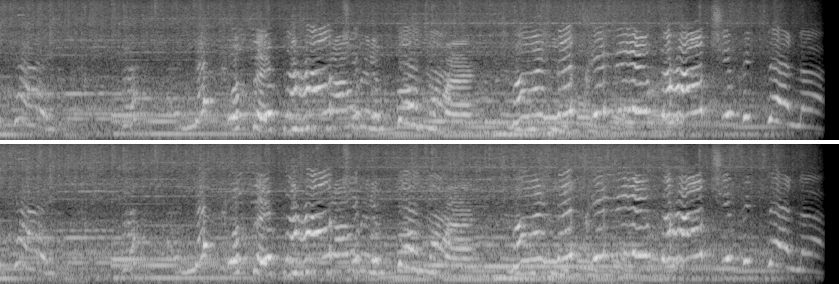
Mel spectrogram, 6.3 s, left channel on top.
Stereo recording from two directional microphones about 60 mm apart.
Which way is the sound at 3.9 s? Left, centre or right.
Centre.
